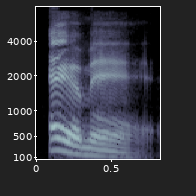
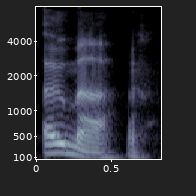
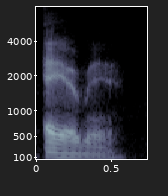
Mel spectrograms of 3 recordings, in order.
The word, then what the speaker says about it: Éomer: I've been saying that wrong for a very long time, but Carly told me it's pronounced Éomer. I've been calling it Omer, but no, Éomer.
